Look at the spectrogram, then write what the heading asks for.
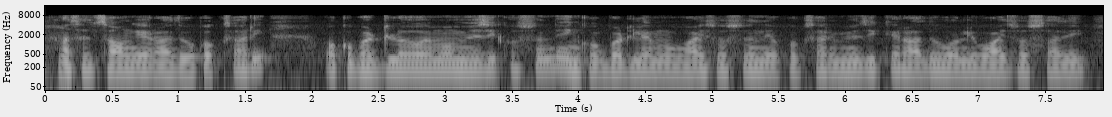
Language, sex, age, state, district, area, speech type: Telugu, male, 18-30, Andhra Pradesh, Chittoor, urban, spontaneous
